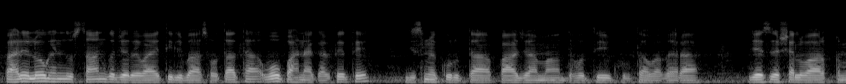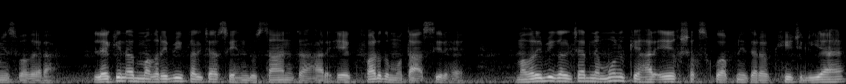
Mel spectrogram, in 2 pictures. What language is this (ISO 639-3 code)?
urd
